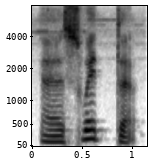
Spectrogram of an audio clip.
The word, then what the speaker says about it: sweat: Sweat, tiens, qu'on peut prononcer sweet maintenant, c'est nouveau. On a toujours dit c'est sweat, sweat, sweat. Et ben donc on peut dire sweet, voilà, maintenant.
